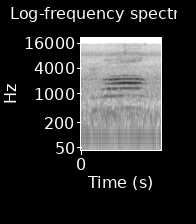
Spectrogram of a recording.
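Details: Male domestic cat giving a single drawn-out meow of about a second, steady harmonic tone, indoors with a low hum in the background.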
